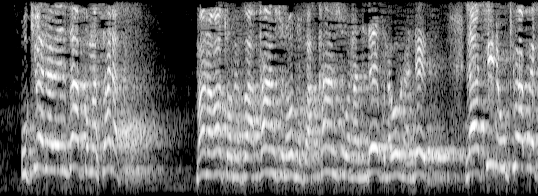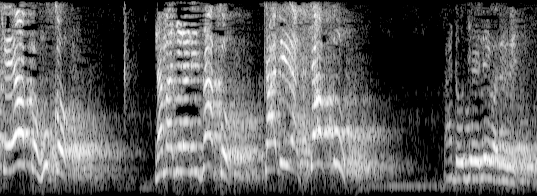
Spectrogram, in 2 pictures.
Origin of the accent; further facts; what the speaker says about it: Tanga, Tanga Region, Tanzania; Leo mimi natoka Tanga huko ni Mdigo, nimekuja kwa ndugu zangu hapa Masalafu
